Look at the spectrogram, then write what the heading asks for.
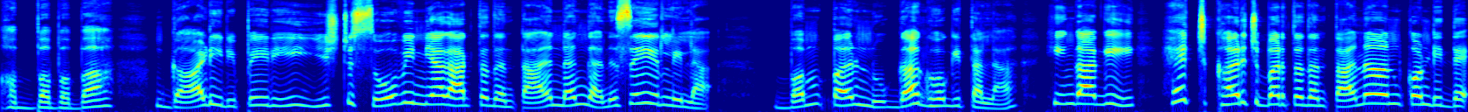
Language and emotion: Kannada, surprised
